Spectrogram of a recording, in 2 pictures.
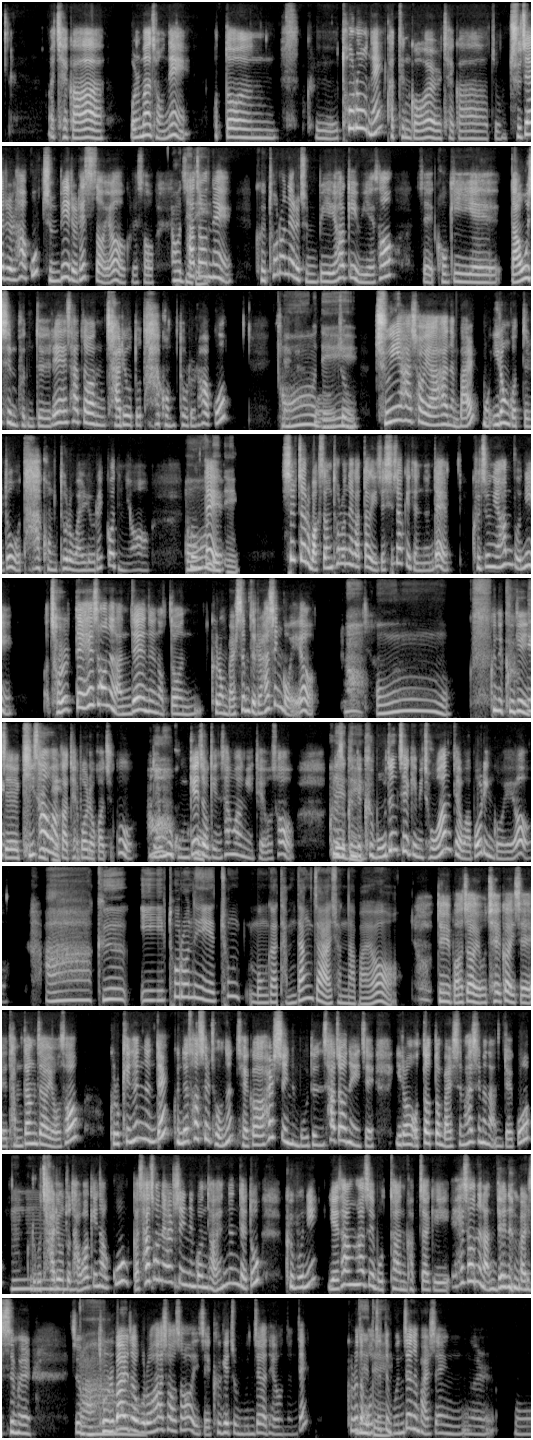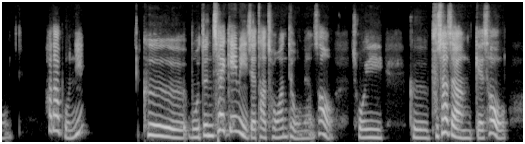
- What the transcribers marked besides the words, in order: other background noise; gasp; gasp; tapping; laughing while speaking: "안 되는 말씀을"
- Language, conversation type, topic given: Korean, advice, 직장에서 상사에게 공개적으로 비판받아 자존감이 흔들릴 때 어떻게 대처해야 하나요?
